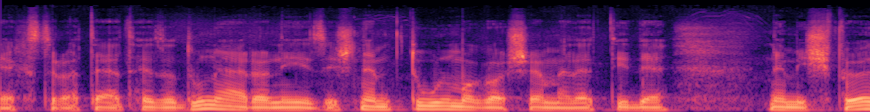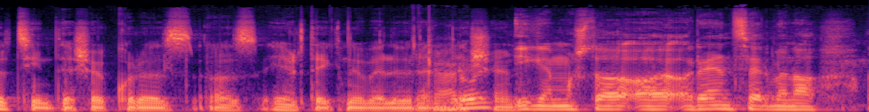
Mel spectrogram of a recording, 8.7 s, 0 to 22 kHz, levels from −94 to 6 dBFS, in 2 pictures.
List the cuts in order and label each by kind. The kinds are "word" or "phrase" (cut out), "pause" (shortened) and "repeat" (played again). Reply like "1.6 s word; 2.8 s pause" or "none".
none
